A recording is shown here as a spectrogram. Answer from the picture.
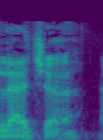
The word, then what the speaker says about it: Legere: Which is pronounced Ledger, apparently. Not the fancy French way that we've been saying it for ages.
